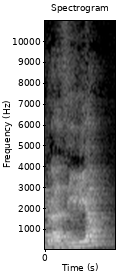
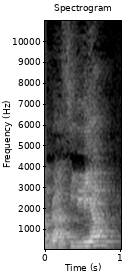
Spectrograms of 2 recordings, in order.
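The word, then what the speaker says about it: Brasília: Capital है ब्राजीलिया या ब्रासीलिया। English और हिंदी का प्रोनाउंसिएशन थोड़ा डिफर कर जाता है। ब्राजीलिया को देखोगे तो ब्रासीलिया भी रीड आउट किया जाता है, उसमें कोई आप घबराने वाली बात नहीं है।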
